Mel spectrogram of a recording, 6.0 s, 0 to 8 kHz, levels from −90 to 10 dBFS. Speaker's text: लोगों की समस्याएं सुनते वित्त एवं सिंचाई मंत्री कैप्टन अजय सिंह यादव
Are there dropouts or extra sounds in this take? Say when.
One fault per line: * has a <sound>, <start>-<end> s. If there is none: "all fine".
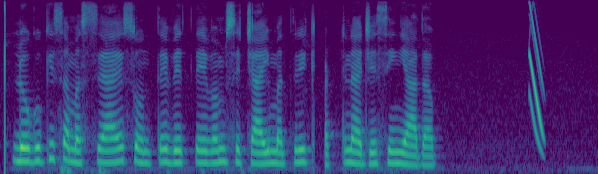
* has a dropout, 3.1-3.3 s
* has a chirp, 5.3-5.5 s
